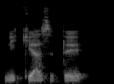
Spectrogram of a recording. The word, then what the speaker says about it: νοικιάζεται: Αυτό το σπίτι δεν νοικιάζεται. Δεν νοικιάζεται αυτό το σπίτι. So, again, sounding the same as you plural rent, but spelled with the A-I ending, like the verb είναι, νοικιάζεται.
